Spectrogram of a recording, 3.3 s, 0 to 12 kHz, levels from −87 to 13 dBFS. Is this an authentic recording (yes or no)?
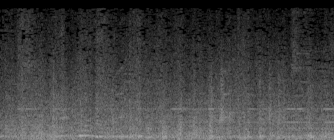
yes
